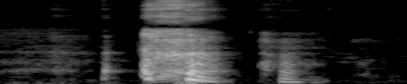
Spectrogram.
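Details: One loud, harsh cough with a short throat sound before it and a quieter catch after it, in a quiet room.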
